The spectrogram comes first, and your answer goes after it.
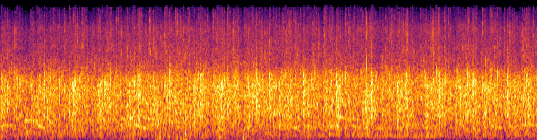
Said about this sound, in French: Je voudrais aussi remercier que vous applaudissiez très fort notre nouveau président,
